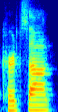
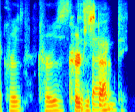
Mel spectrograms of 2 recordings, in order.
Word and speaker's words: Kurzgesagt: I always pronounce the name wrong, but Kurtzog, right? Yeah, Kurzgesagt.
